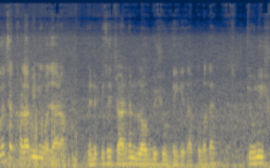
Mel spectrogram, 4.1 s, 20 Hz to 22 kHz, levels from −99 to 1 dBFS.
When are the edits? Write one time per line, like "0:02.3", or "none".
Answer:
0:01.1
